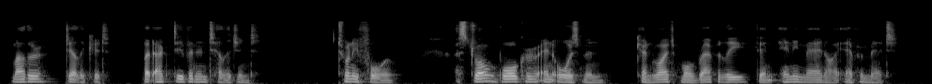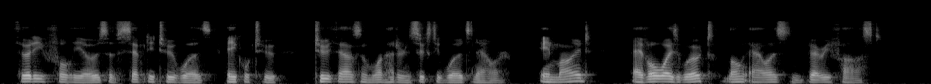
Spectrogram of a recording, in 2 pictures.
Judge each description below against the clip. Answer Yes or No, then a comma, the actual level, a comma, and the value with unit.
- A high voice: No, low, 110 Hz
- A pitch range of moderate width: Yes, average, 3.5 semitones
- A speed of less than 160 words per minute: Yes, average, 150 wpm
